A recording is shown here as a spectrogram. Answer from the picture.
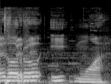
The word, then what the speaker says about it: Toro y Moi: Toro y moi. Ah, c'est pas super. – Toro, faut y aller avec un accent espagnol. – Toro y moi.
